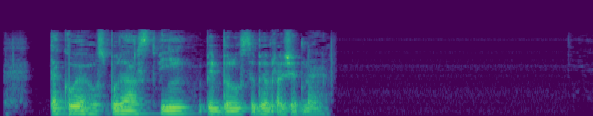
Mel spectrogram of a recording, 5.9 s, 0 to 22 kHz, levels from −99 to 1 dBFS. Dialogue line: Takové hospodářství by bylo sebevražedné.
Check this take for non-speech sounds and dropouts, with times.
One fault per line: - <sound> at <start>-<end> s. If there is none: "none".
none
